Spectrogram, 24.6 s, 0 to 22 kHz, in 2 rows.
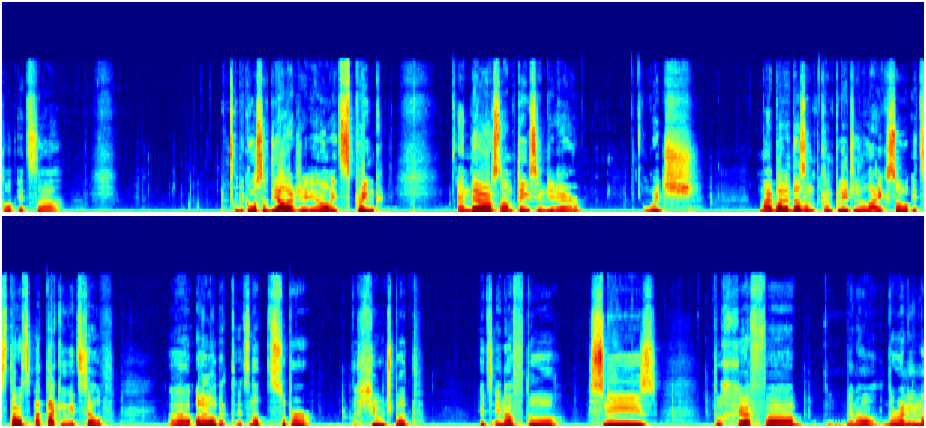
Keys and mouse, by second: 4.1 3, 6.5-13.6 alt+drag, 10.7 g, 13.6-24.5 alt+right drag, 22.8 3, 24.3 1.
